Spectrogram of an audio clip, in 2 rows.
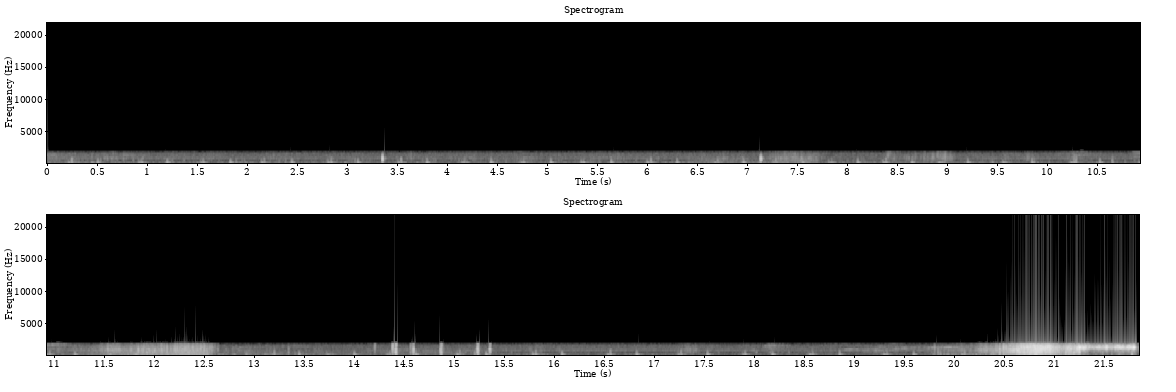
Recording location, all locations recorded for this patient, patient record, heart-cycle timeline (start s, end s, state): tricuspid valve (TV)
aortic valve (AV)+pulmonary valve (PV)+tricuspid valve (TV)+mitral valve (MV)
#Age: Child
#Sex: Female
#Height: 120.0 cm
#Weight: 23.9 kg
#Pregnancy status: False
#Murmur: Absent
#Murmur locations: nan
#Most audible location: nan
#Systolic murmur timing: nan
#Systolic murmur shape: nan
#Systolic murmur grading: nan
#Systolic murmur pitch: nan
#Systolic murmur quality: nan
#Diastolic murmur timing: nan
#Diastolic murmur shape: nan
#Diastolic murmur grading: nan
#Diastolic murmur pitch: nan
#Diastolic murmur quality: nan
#Outcome: Normal
#Campaign: 2015 screening campaign
0.00	0.66	unannotated
0.66	0.90	diastole
0.90	1.04	S1
1.04	1.14	systole
1.14	1.28	S2
1.28	1.50	diastole
1.50	1.66	S1
1.66	1.78	systole
1.78	1.94	S2
1.94	2.12	diastole
2.12	2.26	S1
2.26	2.40	systole
2.40	2.52	S2
2.52	2.76	diastole
2.76	2.92	S1
2.92	3.04	systole
3.04	3.18	S2
3.18	3.44	diastole
3.44	3.62	S1
3.62	3.76	systole
3.76	3.88	S2
3.88	4.12	diastole
4.12	4.28	S1
4.28	4.40	systole
4.40	4.52	S2
4.52	4.70	diastole
4.70	4.86	S1
4.86	4.96	systole
4.96	5.10	S2
5.10	5.30	diastole
5.30	5.44	S1
5.44	5.56	systole
5.56	5.72	S2
5.72	5.94	diastole
5.94	6.12	S1
6.12	6.26	systole
6.26	6.40	S2
6.40	6.64	diastole
6.64	6.78	S1
6.78	6.90	systole
6.90	7.04	S2
7.04	7.24	diastole
7.24	7.40	S1
7.40	7.52	systole
7.52	7.62	S2
7.62	7.80	diastole
7.80	7.94	S1
7.94	8.08	systole
8.08	8.20	S2
8.20	8.36	diastole
8.36	8.48	S1
8.48	8.58	systole
8.58	8.72	S2
8.72	8.92	diastole
8.92	9.04	S1
9.04	9.18	systole
9.18	9.32	S2
9.32	9.52	diastole
9.52	9.68	S1
9.68	9.82	systole
9.82	9.92	S2
9.92	10.18	diastole
10.18	10.36	S1
10.36	10.50	systole
10.50	10.62	S2
10.62	10.86	diastole
10.86	11.02	S1
11.02	11.16	systole
11.16	11.28	S2
11.28	11.50	diastole
11.50	21.86	unannotated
